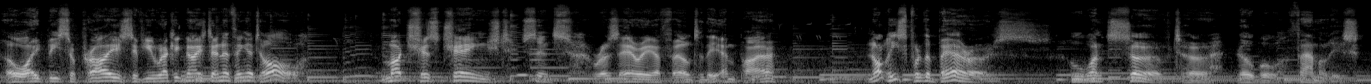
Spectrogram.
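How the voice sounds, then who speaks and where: Animated, deferential village mayor. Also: male voice, mid-range voice, slow pace, music in the background. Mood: somber, recounting. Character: earnest deferential older male village mayor, fantasy drama. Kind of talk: dramatic fantasy game acting.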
